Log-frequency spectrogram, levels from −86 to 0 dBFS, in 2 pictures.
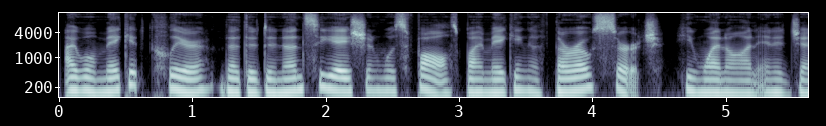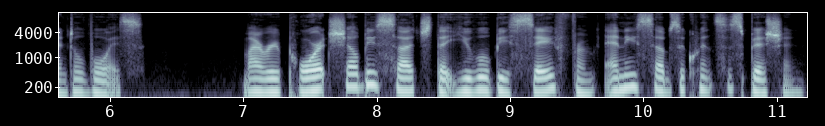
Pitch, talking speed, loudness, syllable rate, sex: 160 Hz, 190 wpm, -18 LUFS, 5.0 syllables/s, female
